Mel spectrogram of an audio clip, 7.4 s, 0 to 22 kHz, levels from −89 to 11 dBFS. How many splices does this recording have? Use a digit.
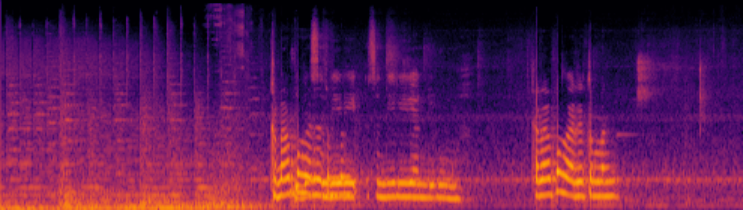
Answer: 1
